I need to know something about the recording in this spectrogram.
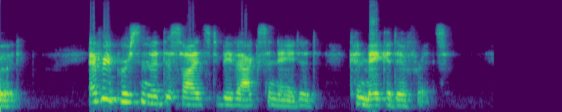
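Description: An elderly woman speaks calmly over an online call.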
